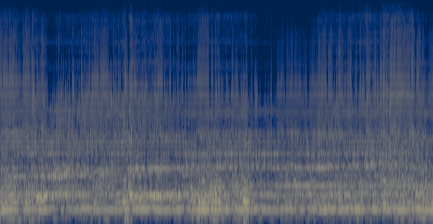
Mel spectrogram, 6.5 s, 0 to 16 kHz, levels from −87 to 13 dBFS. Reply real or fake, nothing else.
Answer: fake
